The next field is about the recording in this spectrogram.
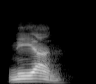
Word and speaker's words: niyan: The next pronoun is niyan. Niyan. Niyan. Niyan is spelled as N-I-Y-A-N.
